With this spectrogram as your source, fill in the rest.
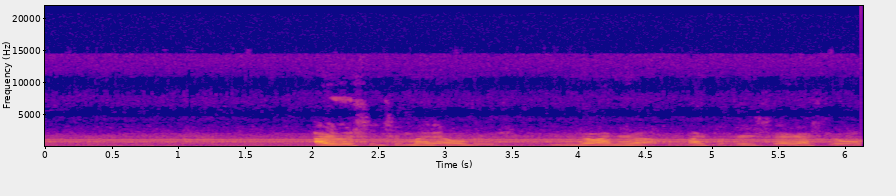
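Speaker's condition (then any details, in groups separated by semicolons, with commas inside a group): Parkinson's; speech impediment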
